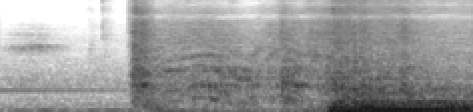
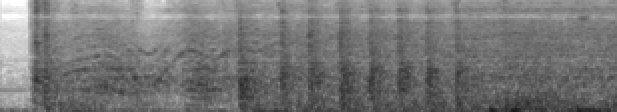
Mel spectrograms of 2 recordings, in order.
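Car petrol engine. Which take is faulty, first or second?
second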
